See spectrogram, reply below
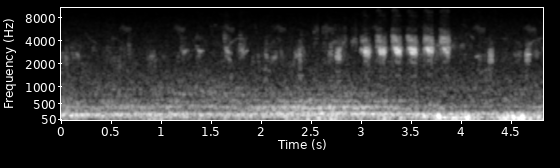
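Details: An Oriental reed warbler sings persistently in the evening sun above a mid-May fallow field: scattered grating notes build into a fast run of five or six loud, repeated harsh syllables, with low rumbling behind.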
